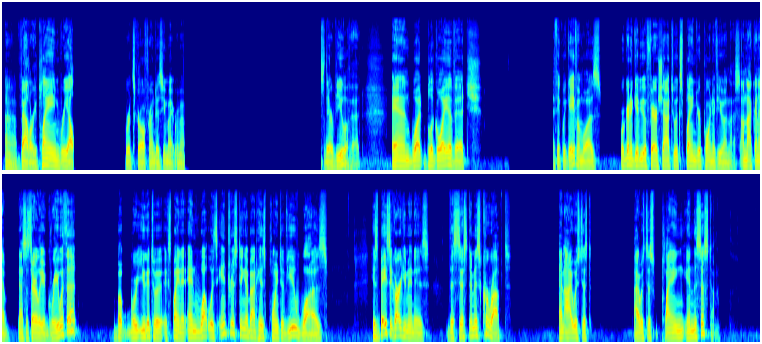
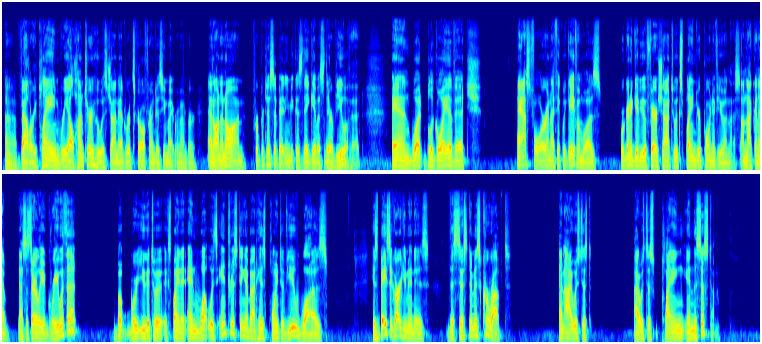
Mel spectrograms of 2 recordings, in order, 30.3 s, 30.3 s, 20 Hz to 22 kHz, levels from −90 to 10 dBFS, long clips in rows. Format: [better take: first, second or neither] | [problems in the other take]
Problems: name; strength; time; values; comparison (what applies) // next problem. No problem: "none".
second | audio cutting out; at 1.5 s for 1 s, at 3.5 s for 2.5 s and at 10 s for 1 s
